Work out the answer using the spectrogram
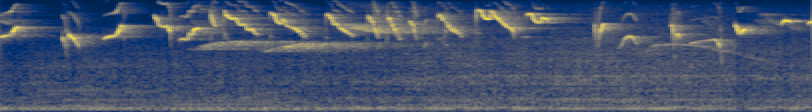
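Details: Pleci from Pacitan, a white-eye, pouring out a fast, dense series of high slurred chirps and squeaky notes, a brief thin whistle partway through, delivered in quick bursts over a low background hum.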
